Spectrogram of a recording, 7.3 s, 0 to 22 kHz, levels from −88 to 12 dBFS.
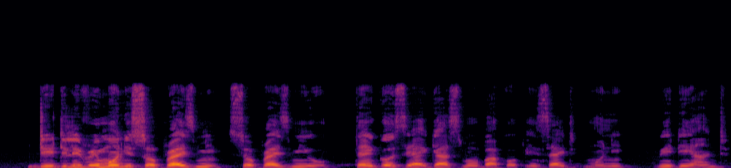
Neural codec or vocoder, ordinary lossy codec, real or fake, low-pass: none; none; real; 10.8 kHz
